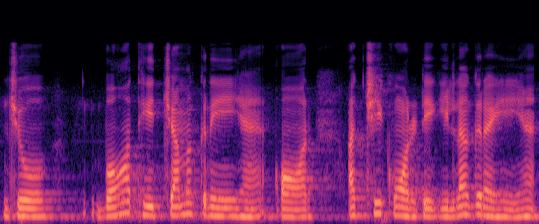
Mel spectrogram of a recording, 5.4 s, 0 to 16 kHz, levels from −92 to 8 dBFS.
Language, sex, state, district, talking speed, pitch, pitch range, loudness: Hindi, male, Punjab, Kapurthala, 145 wpm, 135 Hz, 125-145 Hz, -18 LUFS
